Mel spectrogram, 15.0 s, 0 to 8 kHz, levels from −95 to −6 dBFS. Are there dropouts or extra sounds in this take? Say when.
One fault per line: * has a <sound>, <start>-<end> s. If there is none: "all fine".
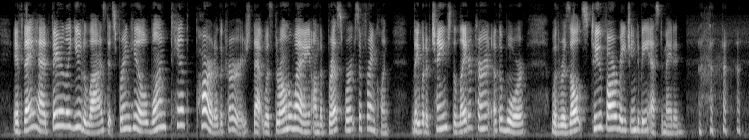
* has a laugh, 13.9-14.9 s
